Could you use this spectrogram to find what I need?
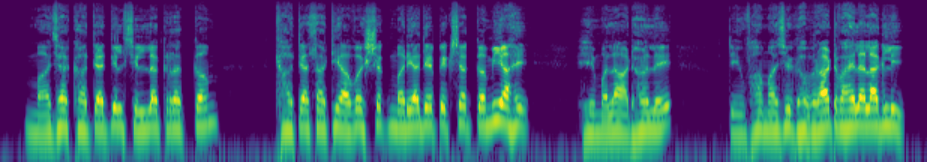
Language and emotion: Marathi, fearful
